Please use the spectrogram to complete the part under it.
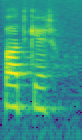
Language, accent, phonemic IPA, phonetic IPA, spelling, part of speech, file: Armenian, Eastern Armenian, /pɑtˈkeɾ/, [pɑtkéɾ], պատկեր, noun, Hy-պատկեր.ogg
- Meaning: 1. portrait; picture; likeness, resemblance, image 2. figure, shape 3. icon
